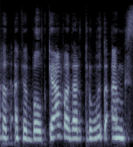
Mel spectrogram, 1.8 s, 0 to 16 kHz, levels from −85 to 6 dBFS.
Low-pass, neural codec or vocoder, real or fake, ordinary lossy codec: 14.4 kHz; codec, 44.1 kHz, 2.6 kbps, SNAC; fake; MP3, 64 kbps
